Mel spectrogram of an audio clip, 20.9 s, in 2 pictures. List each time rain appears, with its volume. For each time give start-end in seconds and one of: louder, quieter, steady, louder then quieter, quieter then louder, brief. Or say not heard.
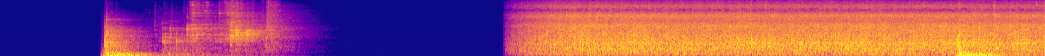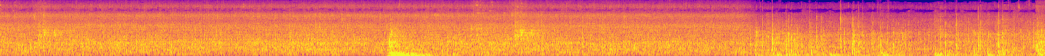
5.0-20.8 steady.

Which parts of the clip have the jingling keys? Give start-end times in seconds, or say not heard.
1.0-2.8, 9.6-11.2, 14.3-15.8.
